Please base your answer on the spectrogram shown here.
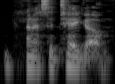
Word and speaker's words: Conestoga: It's actually pronounced Conestoga.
